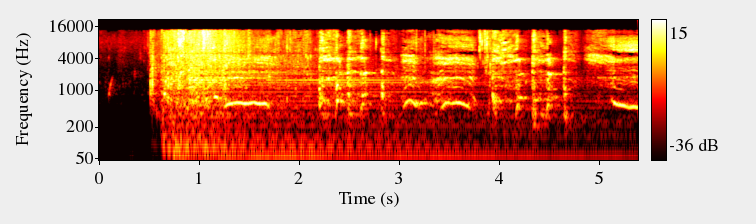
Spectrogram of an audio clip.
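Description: A sudden burst of gasping breaths and harsh, repeated coughing from a person sitting up quickly in a bath after being held under the water, with strained voiced rasps rising and falling, continuing for several seconds over a steady low rumble.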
